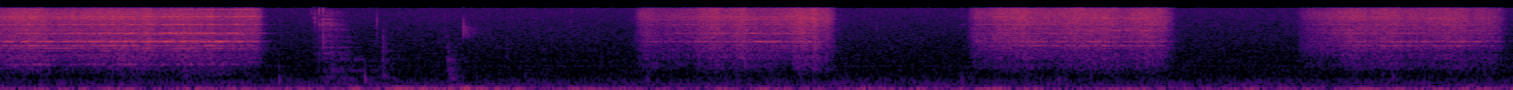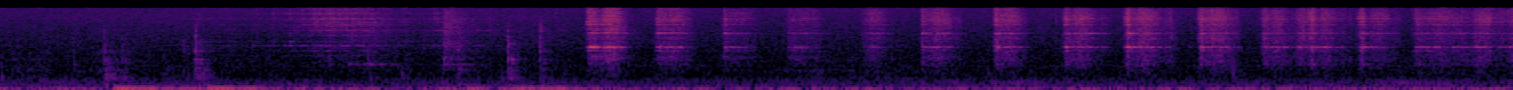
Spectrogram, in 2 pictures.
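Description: A tall, hollow, black-and-white striped ceramic vase, held in one hand, is stroked with a bristle paint brush across its surface. Long, airy, bright brushing swishes come in bursts with quieter gaps, then give way to a run of quicker, shorter strokes, all over a steady low hum.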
